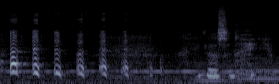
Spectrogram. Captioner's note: Bryn crying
